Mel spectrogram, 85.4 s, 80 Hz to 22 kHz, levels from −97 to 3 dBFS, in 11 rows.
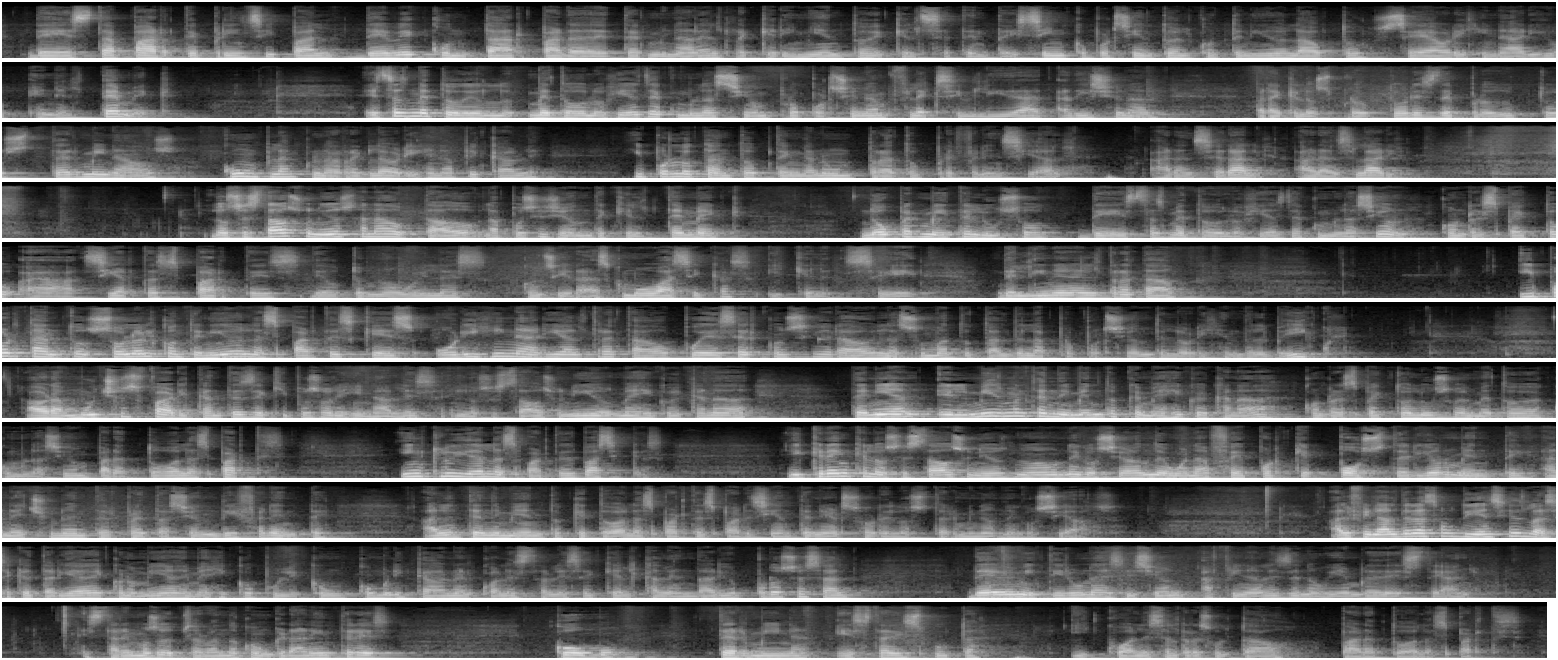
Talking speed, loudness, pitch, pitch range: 165 wpm, -20 LUFS, 140 Hz, 120-155 Hz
